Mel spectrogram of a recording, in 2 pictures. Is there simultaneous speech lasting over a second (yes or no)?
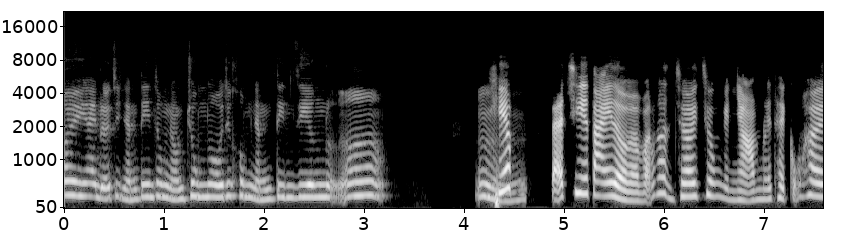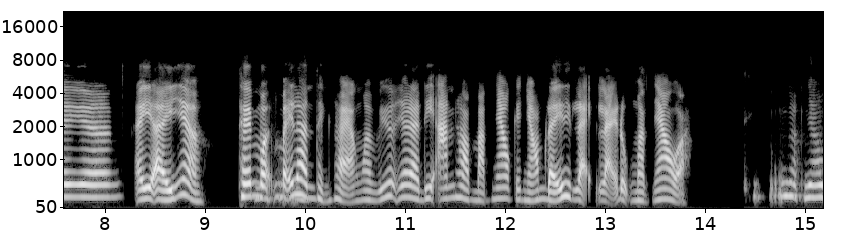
no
